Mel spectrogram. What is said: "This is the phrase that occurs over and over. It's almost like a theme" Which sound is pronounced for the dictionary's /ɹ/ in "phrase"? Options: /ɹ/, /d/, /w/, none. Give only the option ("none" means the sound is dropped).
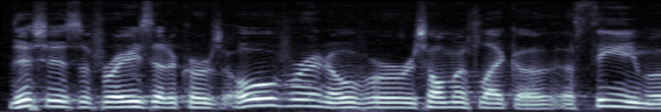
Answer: /ɹ/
